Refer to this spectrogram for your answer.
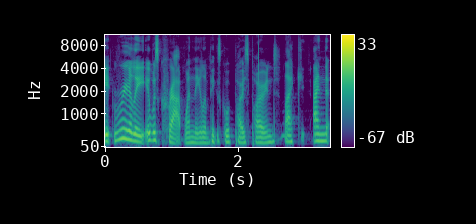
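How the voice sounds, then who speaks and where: A woman's fairly low voice in an Australian accent, very clean with a silent background and a dry, close sound with no echo. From Singapore and Adelaide, Australia. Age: 20s. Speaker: Olympic kayaker and physiotherapist. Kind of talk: podcast interview. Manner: casual, hesitant with fillers.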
